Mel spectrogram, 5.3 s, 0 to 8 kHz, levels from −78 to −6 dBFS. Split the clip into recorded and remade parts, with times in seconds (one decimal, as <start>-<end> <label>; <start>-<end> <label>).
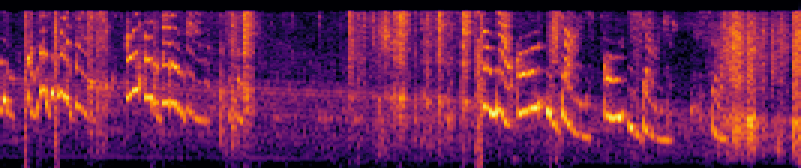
0.0-5.3 recorded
